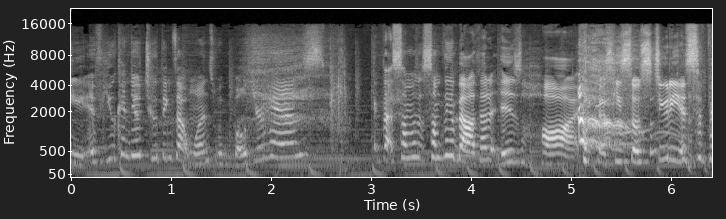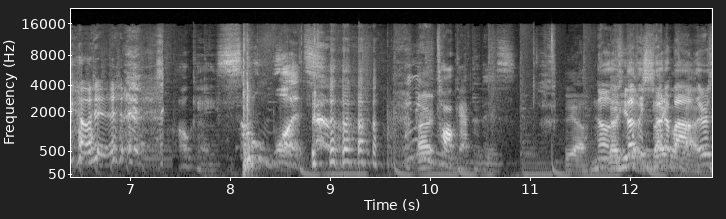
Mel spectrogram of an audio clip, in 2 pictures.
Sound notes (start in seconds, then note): 8.8 laughs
